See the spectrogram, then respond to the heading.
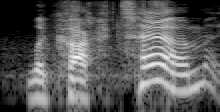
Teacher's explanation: Lakaktem is accented on the final syllable because it's actually closed, and so it brings the accent mark all the way down with it, which means this first kametz has to reduce.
